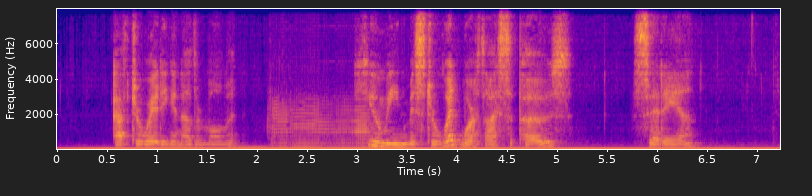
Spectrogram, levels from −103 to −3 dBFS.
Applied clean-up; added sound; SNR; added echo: neural separator model SepFormer DNS4.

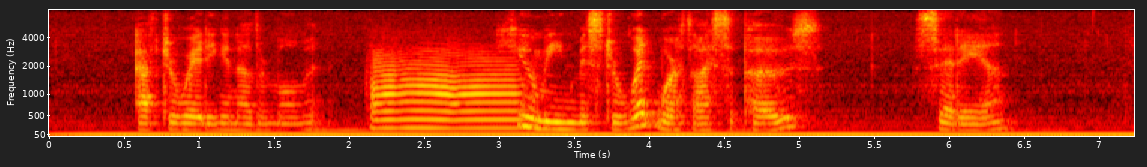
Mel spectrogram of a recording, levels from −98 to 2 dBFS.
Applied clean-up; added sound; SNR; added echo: none; Trumpet; -2 dB; reverberation time 0.2 s.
